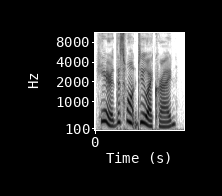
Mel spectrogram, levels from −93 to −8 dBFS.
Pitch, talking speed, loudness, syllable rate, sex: 245 Hz, 200 wpm, -17 LUFS, 4.6 syllables/s, female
